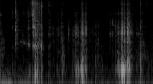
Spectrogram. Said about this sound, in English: It's a pretzel. Ah, I oh, thought the pretzel would be a little more soft in, in the crunch. Oh. These, just another one. Just this. This is another pretzel, just so you can get your ears around this one.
